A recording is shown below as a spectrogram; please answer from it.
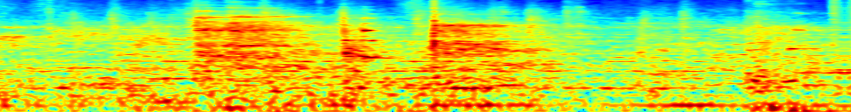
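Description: Background music, with a rushing swell about a second in that ends in a low thud a little after two seconds.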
